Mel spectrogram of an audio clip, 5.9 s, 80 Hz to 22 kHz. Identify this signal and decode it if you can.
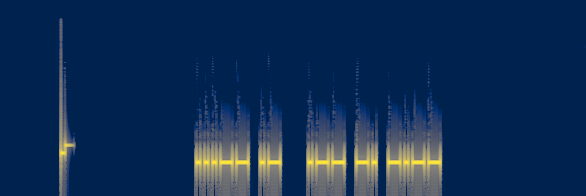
Morse code, heard as a keyed tone, about 30 wpm, 700 Hz. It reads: 3A WNY
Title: Field Day Exchanges - 30wpm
